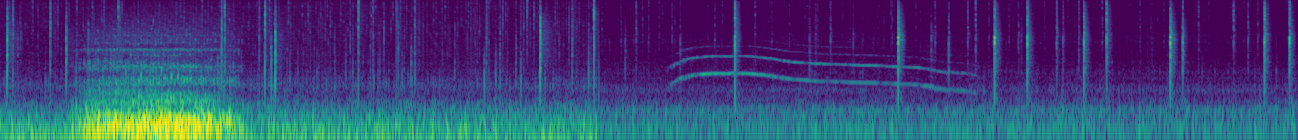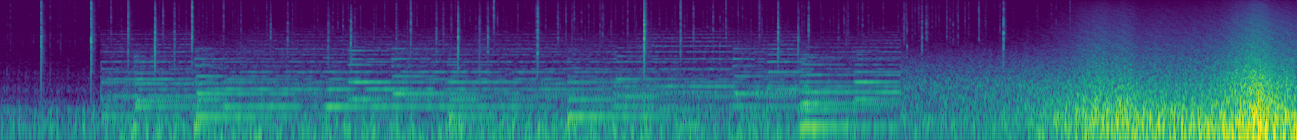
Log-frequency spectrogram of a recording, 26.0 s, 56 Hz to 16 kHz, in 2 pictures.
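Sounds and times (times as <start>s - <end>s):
sharp crackles: 0.0s - 24.0s
long animal call: 6.6s - 9.9s
low rumble: 21.4s - 25.9s.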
